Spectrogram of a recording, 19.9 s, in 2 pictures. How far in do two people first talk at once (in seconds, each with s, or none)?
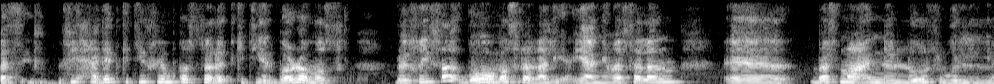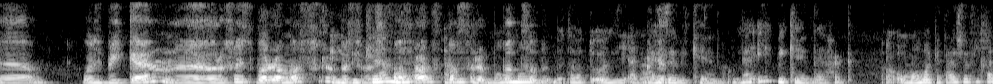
13.3 s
